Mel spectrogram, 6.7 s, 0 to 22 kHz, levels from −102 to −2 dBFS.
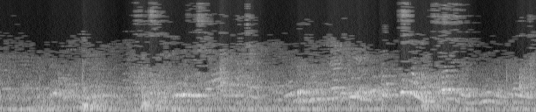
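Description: From start to finish the sound rings and smears, with a hiss that swells and fades alongside it, likely WMA compression squeezed hard, something around 24 kbps.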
